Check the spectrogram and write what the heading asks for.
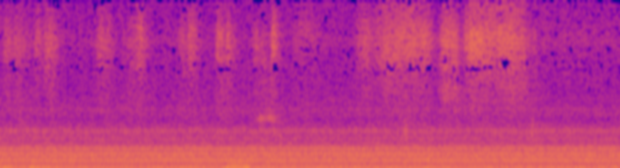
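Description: Steady background hiss and low electrical hum of a lecture-room recording, with a thin high whine running through it. A faint, distant voice comes through briefly about two seconds in.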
